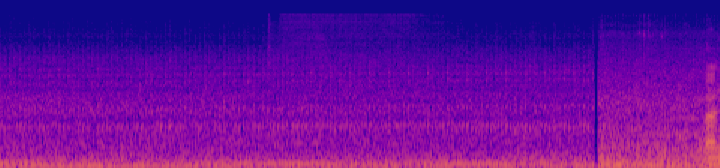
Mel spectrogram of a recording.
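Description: A vehicle engine idling: a steady low hum. About five seconds in it cuts to louder street noise.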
